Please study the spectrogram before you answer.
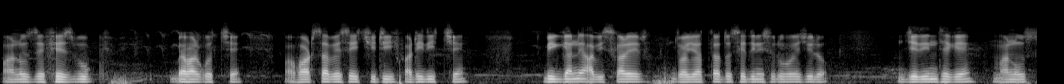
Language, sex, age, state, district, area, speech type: Bengali, male, 60+, West Bengal, Purba Bardhaman, urban, spontaneous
